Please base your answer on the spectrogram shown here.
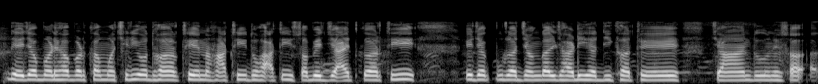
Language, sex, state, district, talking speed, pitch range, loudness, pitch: Chhattisgarhi, male, Chhattisgarh, Sarguja, 155 wpm, 200-220 Hz, -14 LUFS, 210 Hz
